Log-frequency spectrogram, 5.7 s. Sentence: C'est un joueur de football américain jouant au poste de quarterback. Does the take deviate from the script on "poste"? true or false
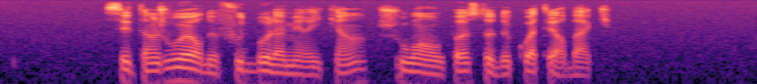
false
